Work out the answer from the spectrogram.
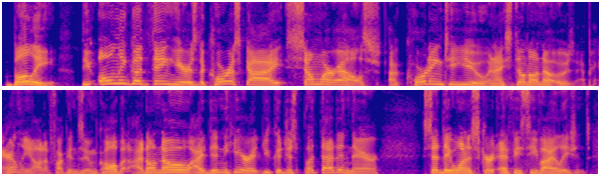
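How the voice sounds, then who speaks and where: A man with a high, bright voice delivers an off-the-cuff commentary rant. He is indignant and profane, hammering points home through repetition. The sound is close and dry, like a streamer's microphone. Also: lively intonation, a little fast, dry recording. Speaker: livestream commentator. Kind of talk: unscripted reaction rant.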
